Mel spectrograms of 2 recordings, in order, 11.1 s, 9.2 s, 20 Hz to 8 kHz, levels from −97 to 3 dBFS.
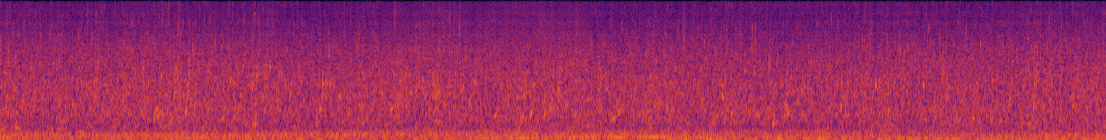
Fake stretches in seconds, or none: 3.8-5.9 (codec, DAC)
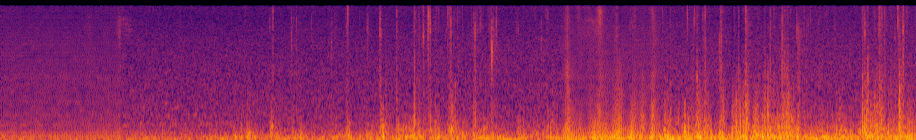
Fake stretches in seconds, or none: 0.0-1.2 (vocoder, WaveNeXt); 5.6-6.6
